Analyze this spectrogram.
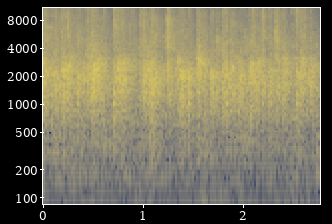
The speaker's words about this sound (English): Before we do anything, can we clap our hands and give God a praise, everybody?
